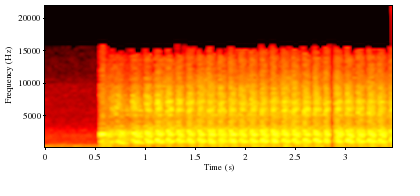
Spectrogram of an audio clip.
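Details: Ford 6.0 diesel crank-no-start: starter cranks steadily about three beats a second, engine never fires; injection control pressure desired around 1280 psi but actual only about 50–90 psi, diagnosed as failed injection control pressure regulator.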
